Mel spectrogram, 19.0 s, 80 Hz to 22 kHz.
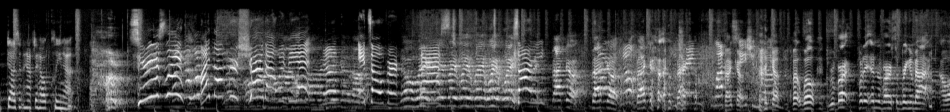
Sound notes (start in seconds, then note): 1.8 laughs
